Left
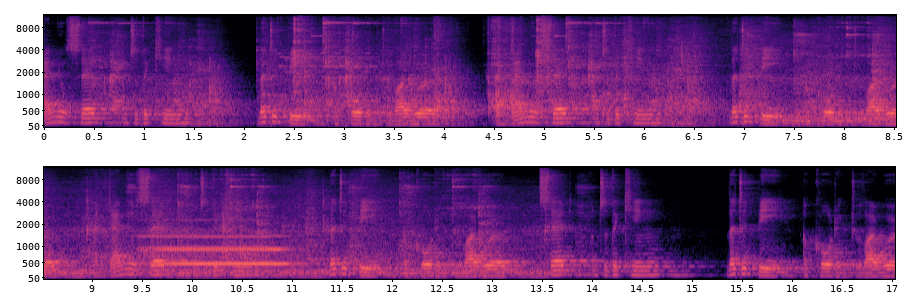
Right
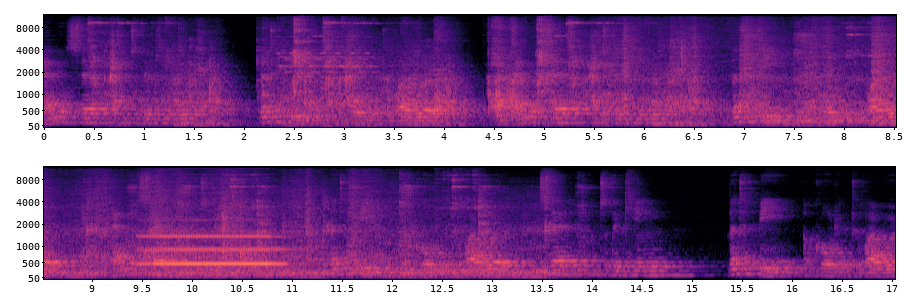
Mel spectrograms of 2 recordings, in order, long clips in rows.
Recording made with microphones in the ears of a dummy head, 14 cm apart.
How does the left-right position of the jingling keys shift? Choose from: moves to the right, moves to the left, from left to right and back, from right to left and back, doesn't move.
from right to left and back.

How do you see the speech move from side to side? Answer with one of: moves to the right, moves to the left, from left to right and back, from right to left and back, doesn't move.
doesn't move.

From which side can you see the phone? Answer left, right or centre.
right.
